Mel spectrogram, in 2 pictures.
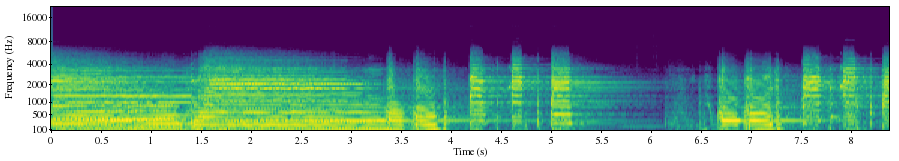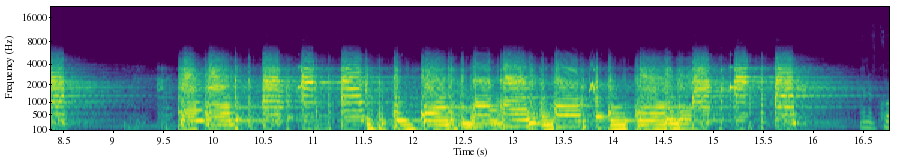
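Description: Electric guitar through a Line 6 HX Stomp psychedelic surf preset, loud distorted chords with choppy, rapid rhythmic strumming and washy chorus and reverb throughout.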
